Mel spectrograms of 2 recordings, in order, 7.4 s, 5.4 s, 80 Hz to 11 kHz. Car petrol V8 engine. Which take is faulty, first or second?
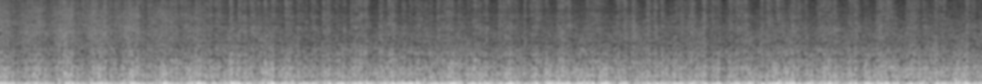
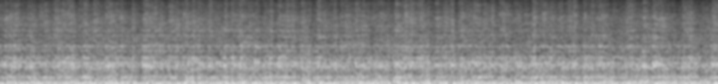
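second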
